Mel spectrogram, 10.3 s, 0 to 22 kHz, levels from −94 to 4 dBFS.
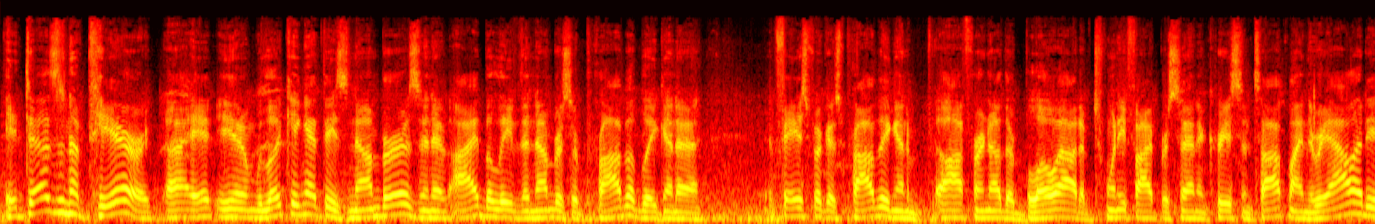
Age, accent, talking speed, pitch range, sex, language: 40-59, American, 215 wpm, 125-150 Hz, male, English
